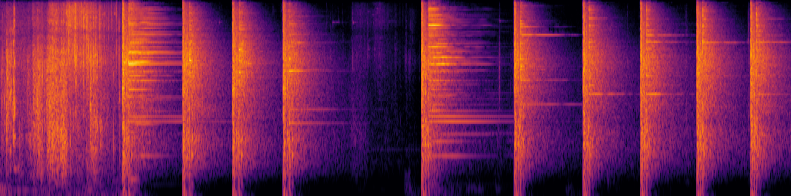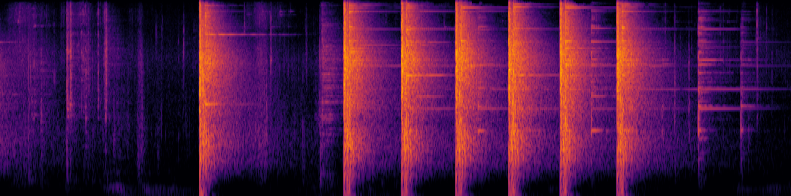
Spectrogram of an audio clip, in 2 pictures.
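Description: Handgun shots fired by a professional shooter at steel targets, a long string of loud sharp cracks each followed by a ringing clang, in quick bursts with short pauses between groups, close and without talk.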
